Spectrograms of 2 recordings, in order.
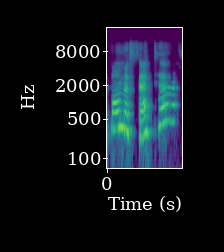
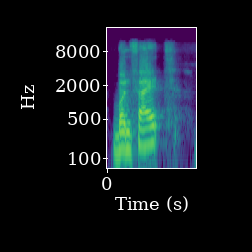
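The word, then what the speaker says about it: bonne fête: Is it Bonafetta or Bonafette? – Bonfait. It's two syllables.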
